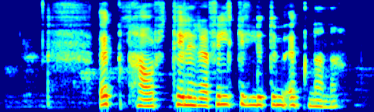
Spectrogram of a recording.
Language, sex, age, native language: Icelandic, female, 40-49, Icelandic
